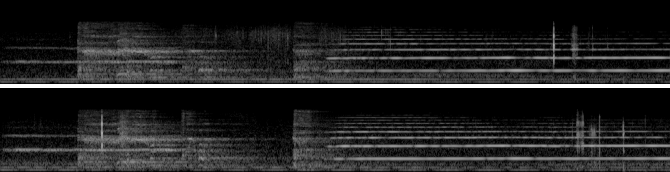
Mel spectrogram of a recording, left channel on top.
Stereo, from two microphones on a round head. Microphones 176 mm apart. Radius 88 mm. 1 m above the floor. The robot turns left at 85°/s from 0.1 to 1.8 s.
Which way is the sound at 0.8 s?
40° left.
